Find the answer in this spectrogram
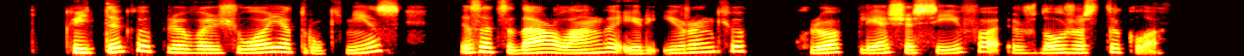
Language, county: Lithuanian, Klaipėda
